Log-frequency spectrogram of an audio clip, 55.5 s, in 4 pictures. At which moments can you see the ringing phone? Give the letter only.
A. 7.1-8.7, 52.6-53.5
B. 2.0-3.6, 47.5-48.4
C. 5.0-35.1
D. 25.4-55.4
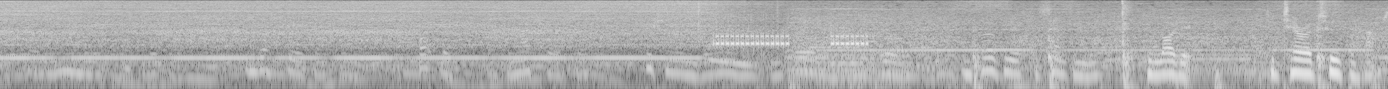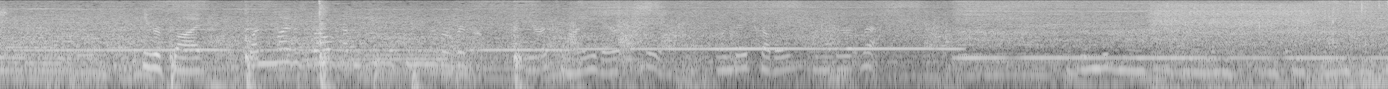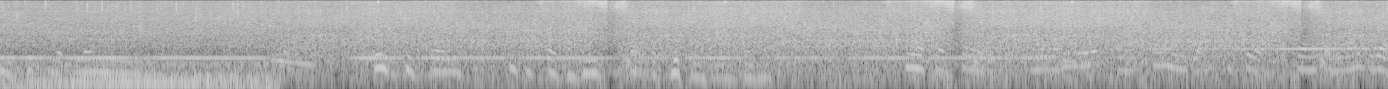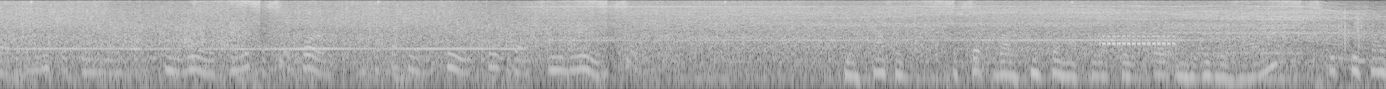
A.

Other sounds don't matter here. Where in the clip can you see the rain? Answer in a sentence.
The rain can be heard from 25.4 to 55.4 s.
